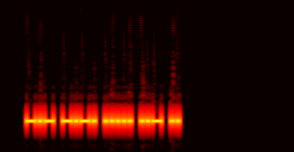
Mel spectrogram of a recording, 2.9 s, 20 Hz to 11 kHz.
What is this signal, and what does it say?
Morse code, heard as a keyed tone, about 40 wpm, 700 Hz. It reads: KC5UI
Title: USA Call Signs - 5 Characters - Repeated 3x - 40wpm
